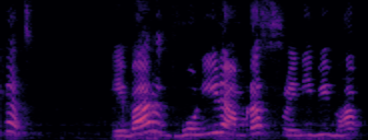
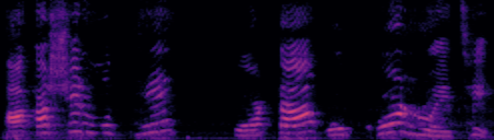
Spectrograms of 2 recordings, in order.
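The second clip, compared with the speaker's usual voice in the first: slow, drawn-out question to the class; slow quiz question; 5 semitones higher, 3 dB louder, slower than usual. Acted. Teacher asking students how many syllables, slowly. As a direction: ask it slowly, giving students time to think.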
